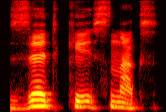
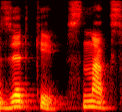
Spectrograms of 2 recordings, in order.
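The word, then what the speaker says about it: zk-SNARKs: This privacy layer is powered by something called ZK Snacks.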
